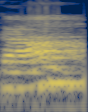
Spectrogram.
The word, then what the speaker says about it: calm: देखिए थोड़ी सी बात बताना चाहेंगे आपको, यदि कहीं भी यल के पहले ए आता है तो यल हमेशा साइलेंट रहता है, यल नहीं पढ़ा जाता है। जैसे यहाँ देखिए, इसको वाक पढ़ते हैं, TAL के, इसको टाक पढ़ते हैं, CALM, इसको काम पढ़ते हैं, इस तरह से याद करेंगे।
